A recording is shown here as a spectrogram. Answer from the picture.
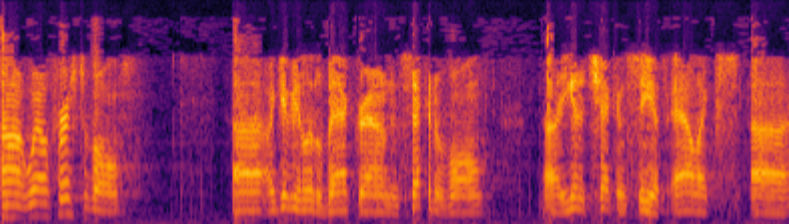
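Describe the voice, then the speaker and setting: A man speaks with a Boston accent at medium pitch. His pace is moderate and his pitch varies in an ordinary way. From Boston area, Somerville, Massachusetts. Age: 70s. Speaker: retired stockbroker and financial newsletter publisher. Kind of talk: radio interview. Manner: hesitant, many fillers.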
